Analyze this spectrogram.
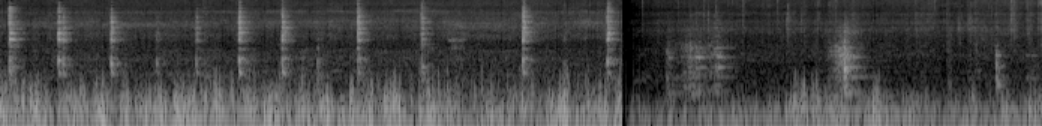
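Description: A knife tapping against a ceramic plate about three times a second as tofu is cut on it. About four seconds in, the sound drops abruptly to a few scrapes of a wooden spatula stirring green garlic in a frying pan.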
